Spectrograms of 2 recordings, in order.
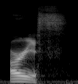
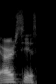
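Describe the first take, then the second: First: The C sound in the middle is silent. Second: The C sound in the middle is pronounced. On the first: "the C is silent" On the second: "I'm gonna say Arceus"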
